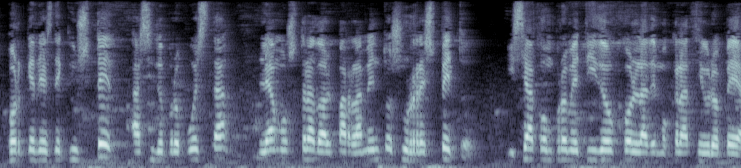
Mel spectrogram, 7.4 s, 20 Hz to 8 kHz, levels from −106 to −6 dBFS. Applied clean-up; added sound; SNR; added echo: classical method log-MMSE.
